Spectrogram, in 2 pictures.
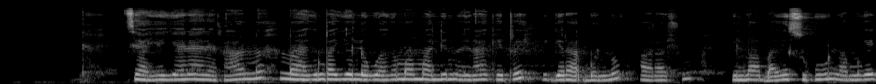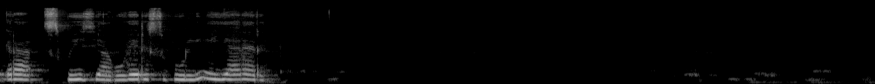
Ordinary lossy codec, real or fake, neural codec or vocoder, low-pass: none; fake; vocoder, 44.1 kHz, 128 mel bands every 512 samples, BigVGAN v2; 14.4 kHz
